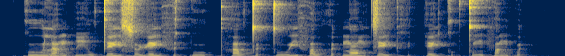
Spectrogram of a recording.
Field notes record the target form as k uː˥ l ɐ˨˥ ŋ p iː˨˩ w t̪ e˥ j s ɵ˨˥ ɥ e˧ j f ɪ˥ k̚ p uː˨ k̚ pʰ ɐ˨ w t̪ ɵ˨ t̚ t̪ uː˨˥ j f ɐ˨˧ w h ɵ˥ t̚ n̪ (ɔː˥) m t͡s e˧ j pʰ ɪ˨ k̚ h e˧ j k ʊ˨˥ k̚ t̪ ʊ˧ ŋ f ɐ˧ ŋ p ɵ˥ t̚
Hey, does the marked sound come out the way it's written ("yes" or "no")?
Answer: yes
